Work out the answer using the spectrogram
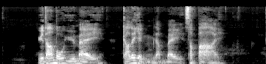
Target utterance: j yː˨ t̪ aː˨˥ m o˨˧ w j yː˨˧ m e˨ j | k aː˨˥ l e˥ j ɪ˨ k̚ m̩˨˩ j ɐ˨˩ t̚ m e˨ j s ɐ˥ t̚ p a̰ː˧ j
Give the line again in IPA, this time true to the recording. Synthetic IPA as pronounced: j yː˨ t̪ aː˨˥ m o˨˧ w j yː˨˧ m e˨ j | k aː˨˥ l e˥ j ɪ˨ k̚ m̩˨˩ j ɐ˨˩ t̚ m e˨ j s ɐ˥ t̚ p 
